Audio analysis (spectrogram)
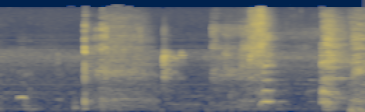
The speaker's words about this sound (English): Sorry, I just had to cough.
